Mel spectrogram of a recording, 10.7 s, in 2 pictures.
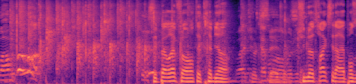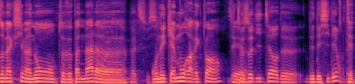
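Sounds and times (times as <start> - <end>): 
speech: 0.0 - 0.8, 2.2 - 10.6
applause: 0.0 - 5.0.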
